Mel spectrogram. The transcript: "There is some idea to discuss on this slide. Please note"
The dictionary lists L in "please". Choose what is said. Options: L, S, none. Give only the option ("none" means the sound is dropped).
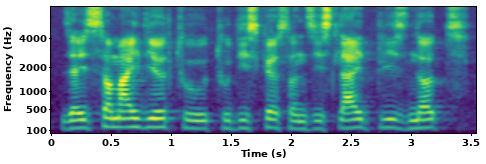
L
